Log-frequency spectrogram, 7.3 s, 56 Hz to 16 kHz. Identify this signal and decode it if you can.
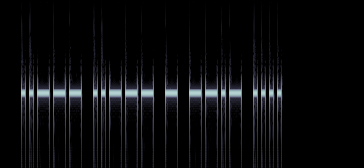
Morse code, heard as a keyed tone, about 15 wpm, 700 Hz. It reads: 22TQH
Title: Code Groups - 5 Letter:Numbers - 15wpm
